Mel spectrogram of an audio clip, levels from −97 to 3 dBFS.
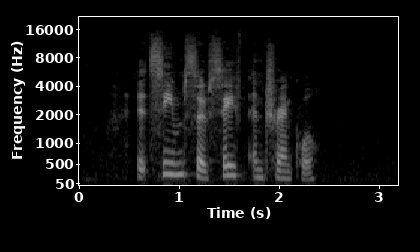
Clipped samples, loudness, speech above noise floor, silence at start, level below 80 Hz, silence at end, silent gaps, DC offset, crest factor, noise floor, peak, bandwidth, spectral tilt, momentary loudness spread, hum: under 0.1%; -46 LUFS; 39 dB; 0.6 s; under -90 dBFS; 0.85 s; none; under 0.1%; 22 dB; -87 dBFS; -28 dBFS; 15.5 kHz; -1.5 dB/octave; 15 LU; none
